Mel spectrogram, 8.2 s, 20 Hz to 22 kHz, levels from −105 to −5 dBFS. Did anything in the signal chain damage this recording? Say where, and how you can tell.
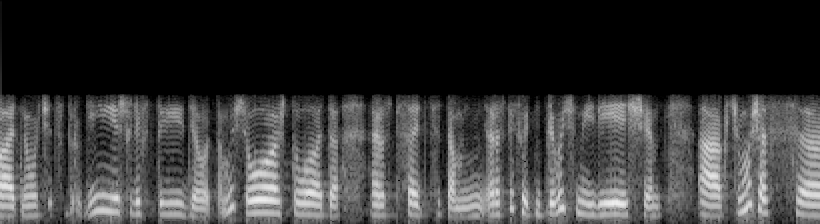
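Yes. Throughout, the speech sounds thin and slightly rough and synthetic, with nothing above about 3.6 kHz and a 300 Hz to 3.4 kHz telephone band. This is G.729 codec damage at the codec stage, consistent with 8 kbit/s G.729A rebuilding speech from a vocal-tract filter, pitch predictor and sparse pulses.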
